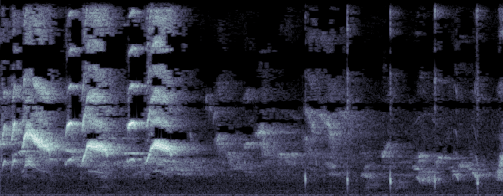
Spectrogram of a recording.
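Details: Chinese hwamei (Garrulax canorus) sings three loud, high, slurred whistles in quick succession, followed by a scatter of softer short chirps.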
